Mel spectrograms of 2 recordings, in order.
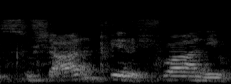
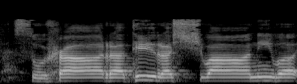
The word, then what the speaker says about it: सुषारथिरश्वानिव: आचार्य जी मैं इसको ऐसे बोलती थी, सुषार फिर श्वानिव, हाँ राग को इसके साथ मिलाते हैं। सुषारथिरश्वानिव, ये शुद्ध उच्चारण है।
